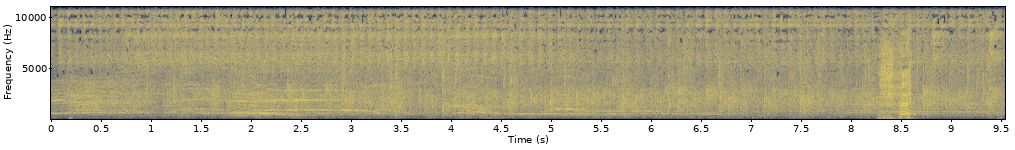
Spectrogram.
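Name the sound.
audience clapping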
